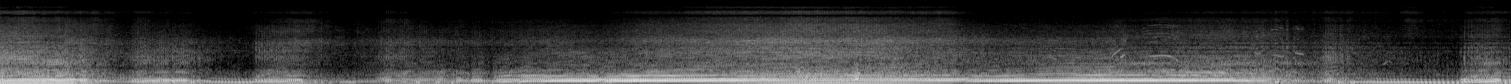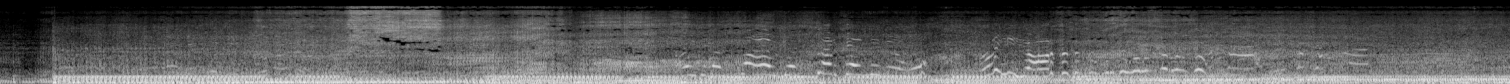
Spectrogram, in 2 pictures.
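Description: Off-road side-by-side buggy's engine running as it drives across a grassy field, its pitch rising and falling with the throttle. About halfway through it cuts to a louder, steadier engine sound heard from aboard a quad ATV, with wind noise on the microphone.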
